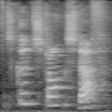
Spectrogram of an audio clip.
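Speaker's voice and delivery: put-on unruffled storybook child; George reassuring Grandma. A narrator's reading. George answering in character.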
